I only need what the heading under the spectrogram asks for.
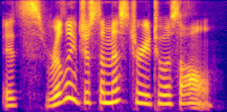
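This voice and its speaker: An American woman co-hosting a podcast, telling stories in a casual, comedic, giggly and expressive way. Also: fairly high pitch, a little fast, vocal fry, dry recording, clean studio sound. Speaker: podcast co-host. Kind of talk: casual comedic storytelling and chat.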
